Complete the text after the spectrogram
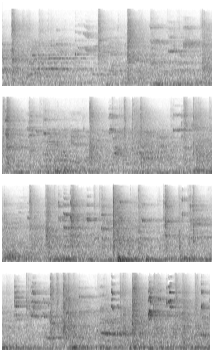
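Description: Shoes squeak on a wooden floor.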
